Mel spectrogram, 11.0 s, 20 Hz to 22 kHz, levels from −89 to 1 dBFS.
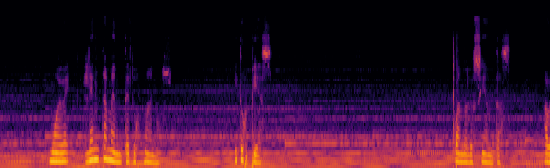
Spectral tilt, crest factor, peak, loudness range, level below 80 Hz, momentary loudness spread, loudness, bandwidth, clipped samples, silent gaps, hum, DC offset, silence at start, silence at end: -8 dB/octave; 18 dB; -6 dBFS; 15 LU; -42 dBFS; 19 LU; -22 LUFS; 9.4 kHz; under 0.1%; none; none; under 0.1%; 0 s; 0 s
